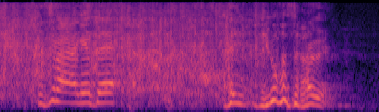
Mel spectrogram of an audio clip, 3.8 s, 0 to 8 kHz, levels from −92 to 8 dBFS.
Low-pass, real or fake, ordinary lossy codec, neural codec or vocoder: 7.2 kHz; fake; none; codec, 16 kHz, 4 kbps, FunCodec, trained on Chinese and English, 50 frames a second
